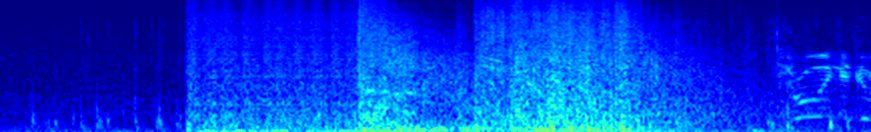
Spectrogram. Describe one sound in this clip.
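Rapid gunshots crack loudly.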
